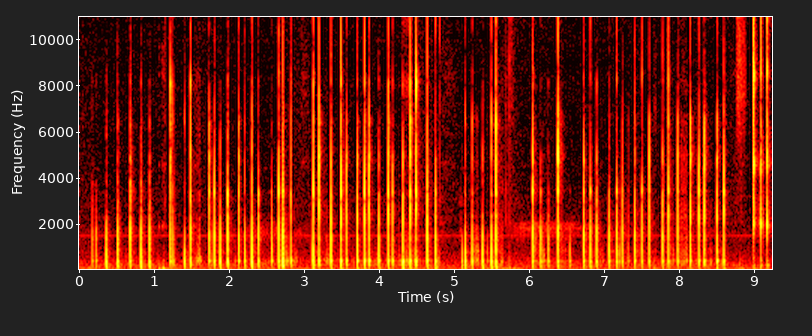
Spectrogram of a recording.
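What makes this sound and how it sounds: Long metal nail caps tap and scratch the bamboo lid and labelled bottom of a pink ceramic candle jar. The result is a fast, uneven run of sharp, dry, bright clicks with almost no ring, broken by a brief pause midway.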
